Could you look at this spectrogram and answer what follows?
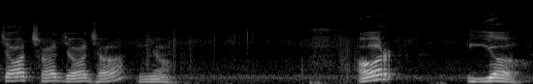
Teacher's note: च छ ज झ ञ और य तालु से उच्चारण इसका होता है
